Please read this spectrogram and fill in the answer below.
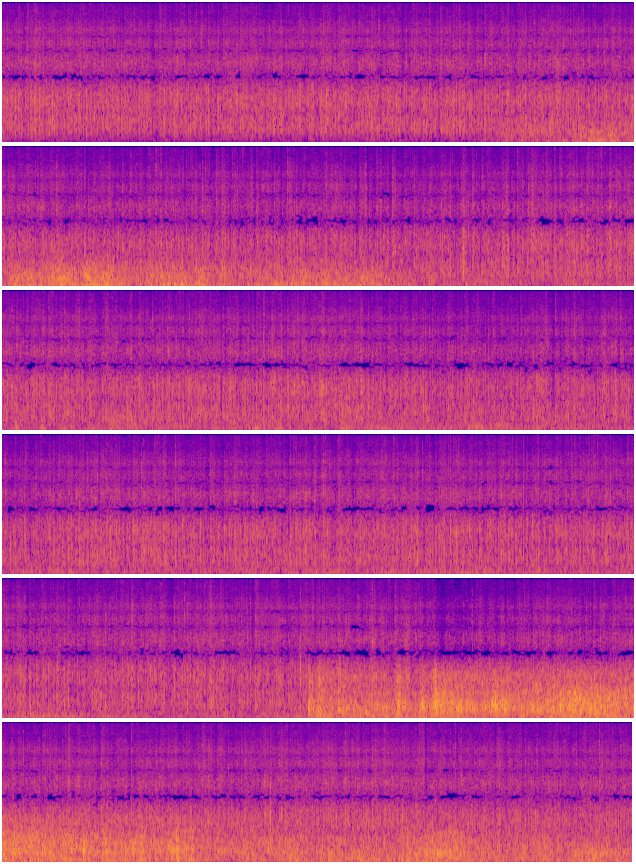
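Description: Thunder rumbling over a steady hiss of rain: a low rumble swells about five seconds in, then a much louder peal breaks suddenly about twenty-one seconds in and rolls on for several seconds.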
